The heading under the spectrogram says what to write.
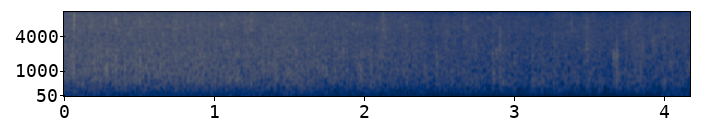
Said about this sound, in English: By the time I left the bike at the end of his drive, the rain fell harder still, and I let it pour all over me, washing away the adrenaline and Jack's mad laughter.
